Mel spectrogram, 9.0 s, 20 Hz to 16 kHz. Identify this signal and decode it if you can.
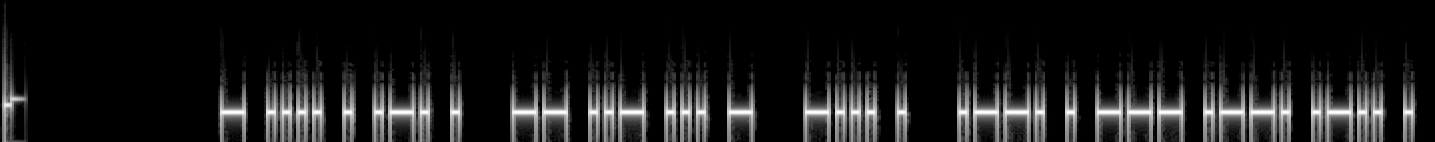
Morse code, heard as a keyed tone, about 25 wpm, 700 Hz. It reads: THERE MUST BE PEOPLE
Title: Sentences from Top 1400 Words 25wpm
